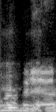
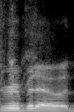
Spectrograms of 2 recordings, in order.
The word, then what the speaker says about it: Rubidoux: I'm going to say Rubidoux. If I'm wrong, someone let me know. It is Rubidoux.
